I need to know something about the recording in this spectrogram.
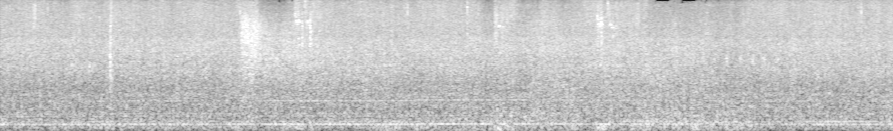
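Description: A motorcycle engine hums steadily as it rides along.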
